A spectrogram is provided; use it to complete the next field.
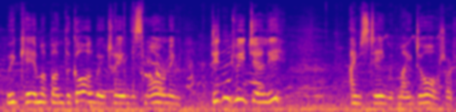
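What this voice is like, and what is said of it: Rural Irish country accent. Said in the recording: “Do I hear a country accent?”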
